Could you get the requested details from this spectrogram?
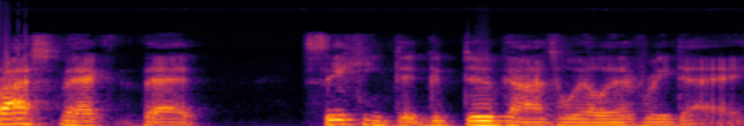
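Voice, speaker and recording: A somewhat breathy male voice at a medium pitch. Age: 70s. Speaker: attorney. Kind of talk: interview answer.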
